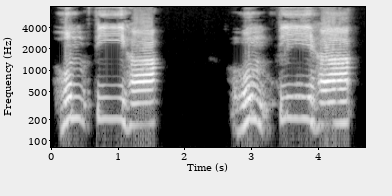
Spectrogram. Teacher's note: میم ساکنہ کے بعد واو اور فا آئے تو پھر میم ساکنہ کو صاف پڑھیں گے، کیونکہ ان دونوں کے مخرج میم کے قریب ہیں. آپ کو یاد ہے نا، ما با وا فا، یہ 4 ہونٹوں سے ما با وا فا.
